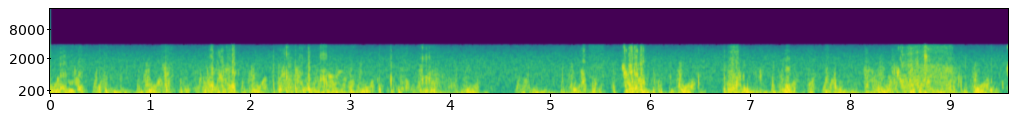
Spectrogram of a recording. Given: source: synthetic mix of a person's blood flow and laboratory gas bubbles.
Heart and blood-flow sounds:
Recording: Doppler ultrasound of blood flow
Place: precordium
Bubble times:
0.02-0.38 s: bubbles
0.46-0.61 s: bubbles
1.10-1.25 s: bubbles
1.27-1.92 s: bubbles
2.20-3.06 s: bubbles
3.26-3.34 s: bubbles
3.37-3.60 s: bubbles
3.67-4.07 s: bubbles
5.29-5.54 s: bubbles
5.60-6.15 s: bubbles
6.44-6.52 s: bubbles
6.71-6.99 s: bubbles
7.07-7.14 s: bubbles
7.33-7.43 s: bubbles
7.56-7.66 s: bubbles
7.73-7.80 s: bubbles
8.12-9.15 s: bubbles
9.36-9.58 s: bubbles
From the record:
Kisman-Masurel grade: 333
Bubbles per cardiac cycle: rolling drumbeat, 9 or more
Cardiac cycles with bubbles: 50 to 99%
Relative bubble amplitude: loud (0.450 to 0.775)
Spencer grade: 3 (all of the cardiac periods contain showers or single bubble signals, but not dominating or overriding the cardiac motion signals)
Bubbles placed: only in the low amplitude regions of the cardiac cycle

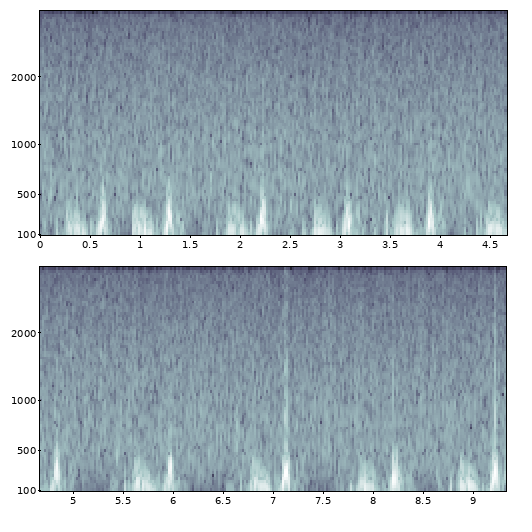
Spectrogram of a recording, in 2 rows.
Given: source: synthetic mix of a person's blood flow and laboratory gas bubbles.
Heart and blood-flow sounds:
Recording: Doppler ultrasound of blood flow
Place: precordium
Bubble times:
no bubbles
From the record:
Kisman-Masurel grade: 000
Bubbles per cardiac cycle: 0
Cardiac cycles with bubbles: 0%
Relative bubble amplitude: no bubbles discernible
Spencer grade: 0 (complete lack of bubble signals)

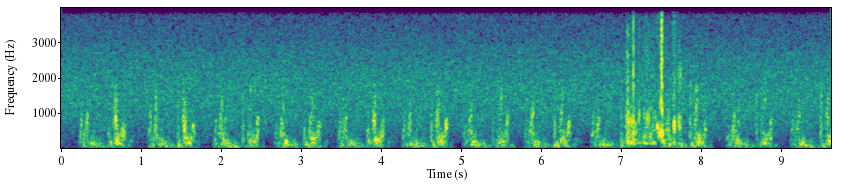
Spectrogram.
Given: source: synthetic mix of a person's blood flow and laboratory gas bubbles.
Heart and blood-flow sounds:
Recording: Doppler ultrasound of blood flow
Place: precordium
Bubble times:
7.05-7.59 s: bubbles
7.63-7.78 s: bubbles
From the record:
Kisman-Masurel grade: 213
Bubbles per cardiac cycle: several, 3 to 8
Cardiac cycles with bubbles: 1 to 10%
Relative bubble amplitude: loud (0.450 to 0.775)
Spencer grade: 1 (occasional bubble signal discernible with the cardiac motion signal, with majority of cardiac periods free of bubbles)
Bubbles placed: anywhere in the cardiac cycle

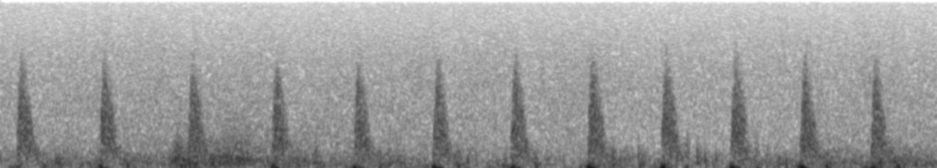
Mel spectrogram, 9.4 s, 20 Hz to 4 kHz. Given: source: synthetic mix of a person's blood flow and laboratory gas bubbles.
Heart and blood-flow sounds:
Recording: Doppler ultrasound of blood flow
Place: subclavian vein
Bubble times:
no bubbles
From the record:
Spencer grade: 0 (complete lack of bubble signals)

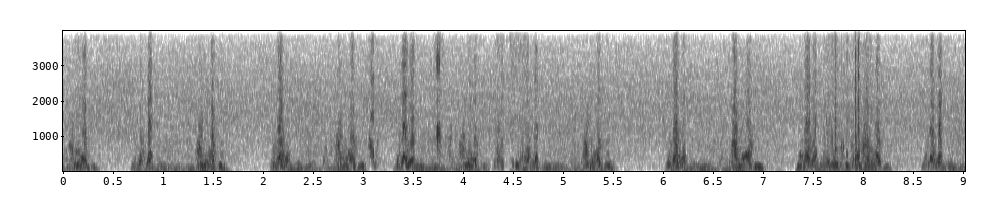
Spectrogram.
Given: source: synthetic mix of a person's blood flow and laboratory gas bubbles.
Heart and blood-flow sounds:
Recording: Doppler ultrasound of blood flow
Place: precordium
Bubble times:
3.05-3.17 s: bubbles
3.71-3.81 s: bubbles
4.30-4.42 s: bubbles
4.46-4.66 s: bubbles
7.59-8.11 s: bubbles
From the record:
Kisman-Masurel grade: 123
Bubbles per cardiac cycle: 1 to 2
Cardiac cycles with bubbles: 10 to 50%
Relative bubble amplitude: loud (0.450 to 0.775)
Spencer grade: 2 (many but less than half of the cardiac periods contain bubble signals, singularly or in groups)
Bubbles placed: anywhere in the cardiac cycle

